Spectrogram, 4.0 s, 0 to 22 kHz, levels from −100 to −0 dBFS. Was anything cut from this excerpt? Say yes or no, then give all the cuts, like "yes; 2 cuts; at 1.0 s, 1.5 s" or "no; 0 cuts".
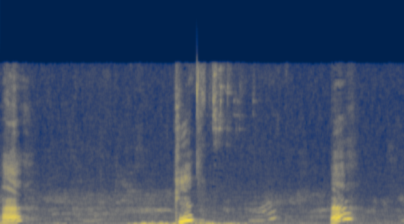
no; 0 cuts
